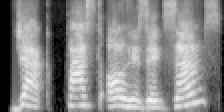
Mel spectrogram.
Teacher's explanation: using the rising tone, you can express surprise. · I mean, you are surprised, you use the rising tone to express your attitude to that report.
